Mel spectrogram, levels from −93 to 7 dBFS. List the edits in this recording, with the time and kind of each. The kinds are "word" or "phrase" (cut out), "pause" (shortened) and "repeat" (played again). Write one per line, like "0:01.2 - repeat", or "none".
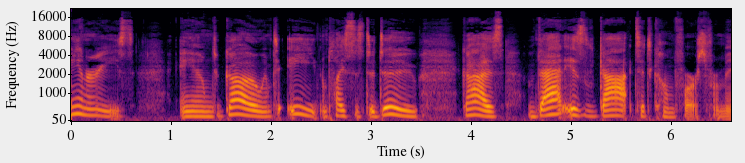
0:01.4 - phrase
0:02.0 - word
